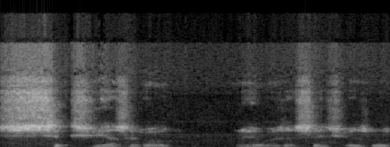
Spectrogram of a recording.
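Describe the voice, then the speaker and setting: A man speaks fairly quickly with a strong Glaswegian accent. His voice is somewhat breathy, with lively intonation. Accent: Glasgow accent, strong. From Scotland, Glasgow. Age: 60s. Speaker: recovering alcoholic vlogger. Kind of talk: personal monologue. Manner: rambling, hesitant.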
